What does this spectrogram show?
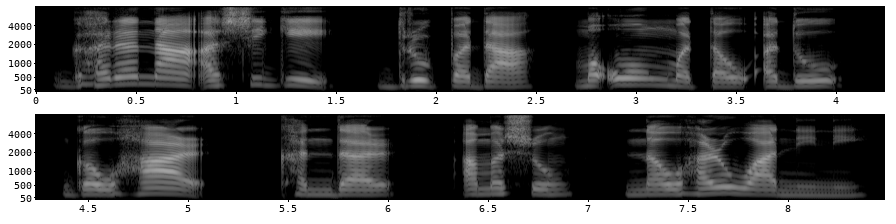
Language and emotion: Manipuri, neutral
